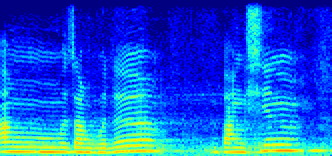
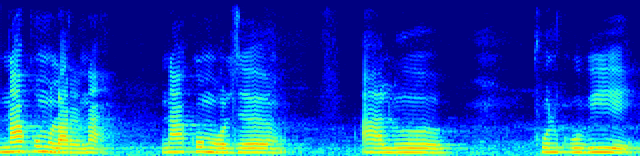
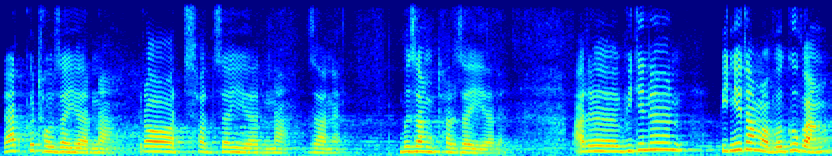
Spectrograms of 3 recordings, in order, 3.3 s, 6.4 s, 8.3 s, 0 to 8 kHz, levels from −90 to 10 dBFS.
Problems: none marked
